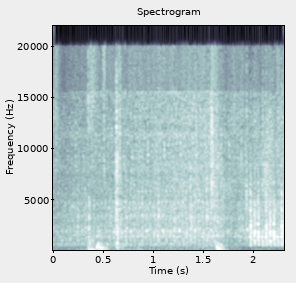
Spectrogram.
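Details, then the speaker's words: Used car bought as a daily driver, with a lumpy idle and an intermittent EPC light: a rough idle with a quick run of dull knocks at about eight to ten a second; a timing-chain problem is suspected. "Oh shit. Is that the engine knocking? That's not good. I think we're going to have to investigate that further."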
